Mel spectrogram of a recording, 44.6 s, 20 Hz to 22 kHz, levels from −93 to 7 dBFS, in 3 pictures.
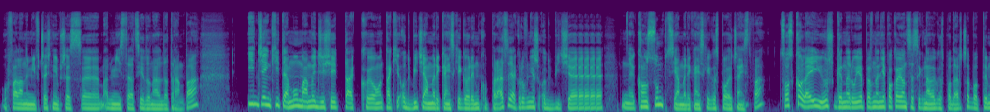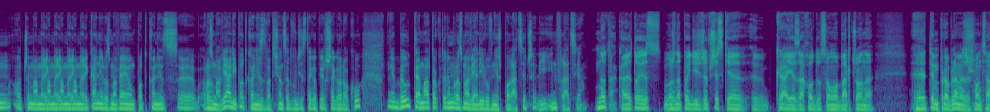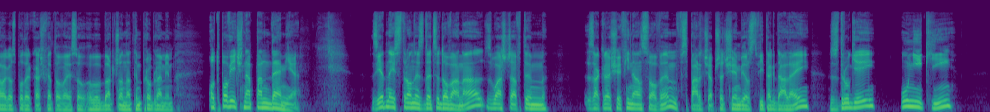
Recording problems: audio stuttering; at 8.5 s and at 15 s

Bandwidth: 14.5 kHz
